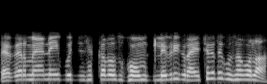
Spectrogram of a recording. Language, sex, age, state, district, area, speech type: Dogri, male, 18-30, Jammu and Kashmir, Udhampur, urban, conversation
